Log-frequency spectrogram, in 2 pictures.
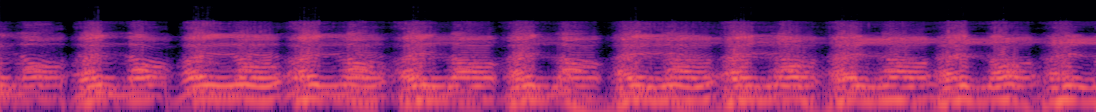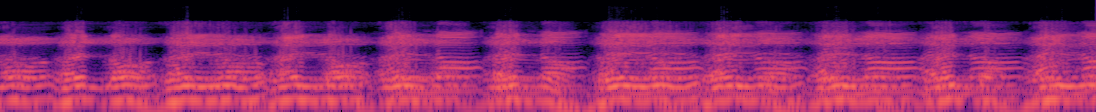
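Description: Group of men chanting Sufi zikr, repeating the name of Allah in short phrases at a quick, even rhythm over a steady held low note. The chant is amplified through hand microphones and a PA loudspeaker.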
